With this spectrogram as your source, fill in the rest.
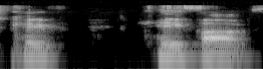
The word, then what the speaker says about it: kayfabe: about this book, this kayfabe. Kayfabe. It rhymes with hey Kayfabe. babe.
